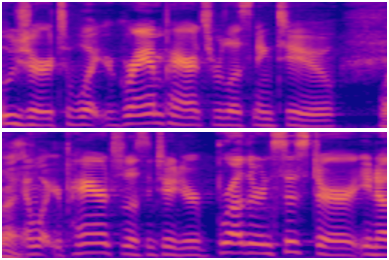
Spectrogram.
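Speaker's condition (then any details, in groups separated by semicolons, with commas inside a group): No condition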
